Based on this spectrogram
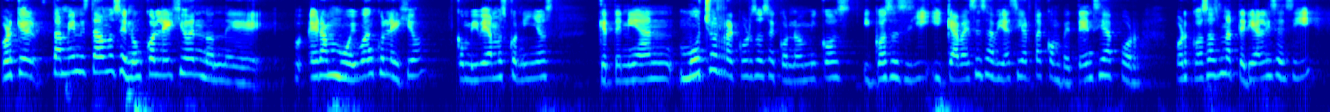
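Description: A woman speaks at a moderate pace with a high pitch. Her tone is bright and sharp, and her intonation is fairly even. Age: 20s. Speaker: footballer's daughter. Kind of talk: casual family chat.

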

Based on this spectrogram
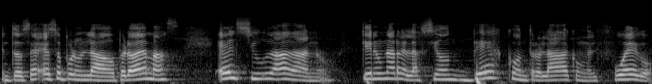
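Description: Fairly high in pitch, a woman speaks in an ordinary speaking voice. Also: ordinary pitch variation, moderate pace. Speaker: environmental journalist. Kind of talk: radio interview.

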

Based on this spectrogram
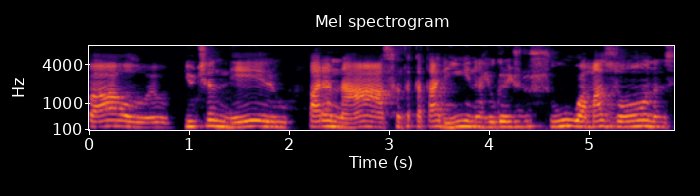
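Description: A woman's unremarkable speaking voice, medium in pitch, at a fairly slow pace. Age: 20s. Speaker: master's student in international relations. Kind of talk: interview, explanatory.

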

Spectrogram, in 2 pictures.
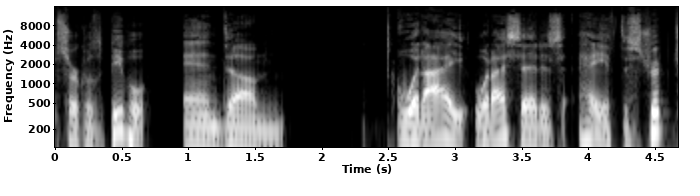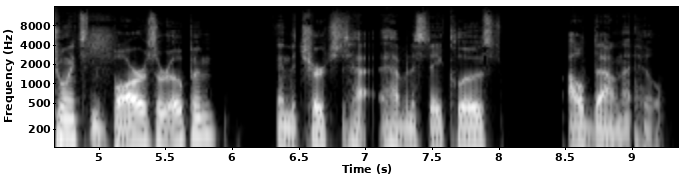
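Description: A man with a Southern US accent speaks at a moderate pace with a medium pitch and ordinary pitch variation, leaving long, frequent pauses, in a very clean recording with a silent background and a dry, close sound with no echo. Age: 30s. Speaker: pastor. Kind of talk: casual chat.

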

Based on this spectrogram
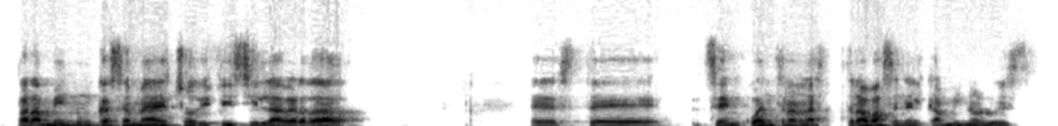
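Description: A man with a dark, mellow tone and medium pitch speaks at a fairly slow pace. His intonation is lively. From Mexico, Guanajuato. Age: 20s. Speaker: business student and bakery owner. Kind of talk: interview.

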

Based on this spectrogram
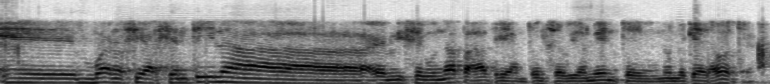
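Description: Over noticeable background noise, a man with a medium-pitched voice speaks with hardly any pauses and ordinary pitch variation. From Rome, Italy. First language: Italian (speaking Spanish). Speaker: diving centre owner. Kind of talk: casual radio interview. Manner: halting.

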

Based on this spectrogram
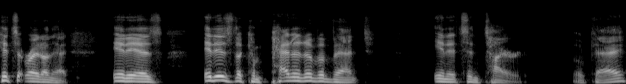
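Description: A man with a Western Canadian accent at a medium pitch and moderate pace, lively in intonation, with long, frequent pauses, on a very clean recording with a silent background and a dry, close sound with no echo. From Vancouver, Canada. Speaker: athletics coach. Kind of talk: casual interview.

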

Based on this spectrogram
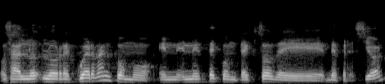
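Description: Speaking at a fairly slow pace, a man with a medium pitch and a dark, mellow tone uses ordinary pitch variation. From Mexico, Sonora (Hermosillo). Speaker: psychiatry resident. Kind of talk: interview. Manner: halting.

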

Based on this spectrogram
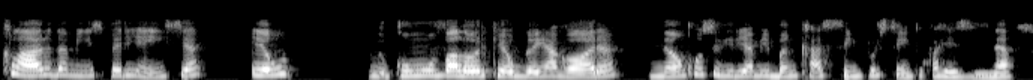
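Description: With an unremarkable speaking voice, a woman talks at a moderate pace in a fairly high pitch with lively intonation, her sound dry and close with no echo against a quiet background. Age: 20s. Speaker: online shop owner, resin artist. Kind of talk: casual interview.

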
